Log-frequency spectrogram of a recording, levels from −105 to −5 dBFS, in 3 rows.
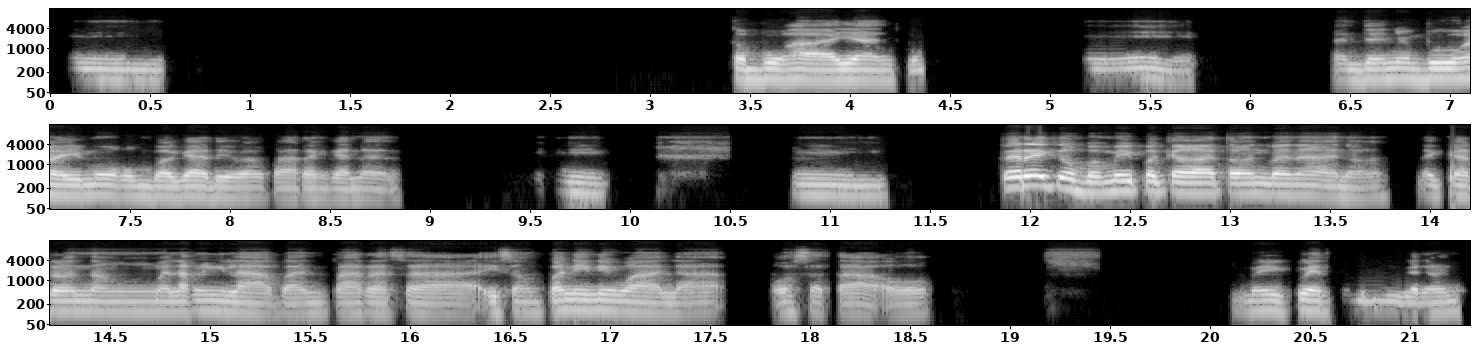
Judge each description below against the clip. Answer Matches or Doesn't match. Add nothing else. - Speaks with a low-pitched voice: Matches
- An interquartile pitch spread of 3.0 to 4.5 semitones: Doesn't match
